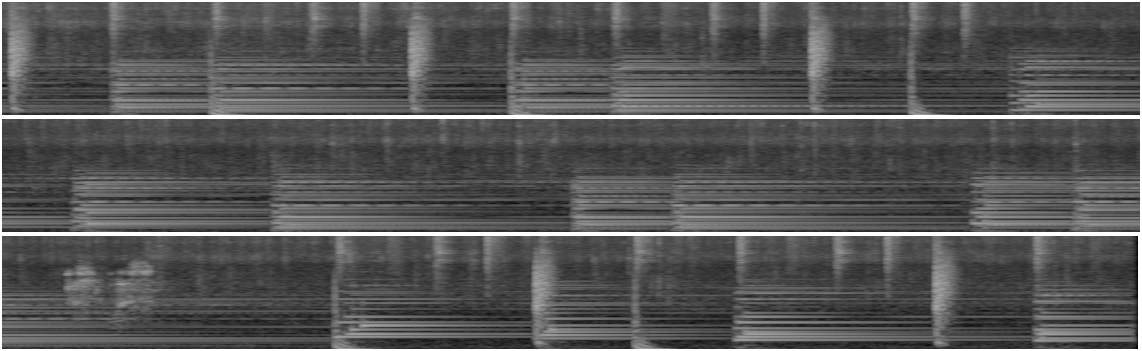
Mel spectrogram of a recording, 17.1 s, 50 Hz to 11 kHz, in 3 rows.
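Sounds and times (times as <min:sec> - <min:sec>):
mellow keyboard chords: 0:00.0 - 0:17.0
rain: 0:00.0 - 0:17.0.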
